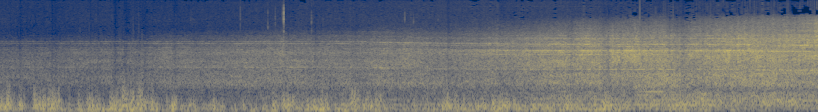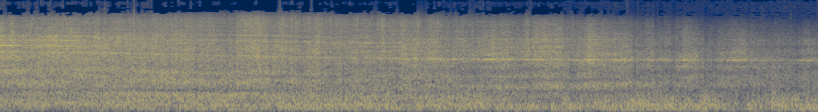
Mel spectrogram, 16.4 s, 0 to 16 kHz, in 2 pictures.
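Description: Boeing 767 jetliner on final approach passing close overhead. Its engine noise swells over the first few seconds into a loud, steady rush, with a high whine that slowly drops in pitch as it goes by. Wind buffets the microphone underneath.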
